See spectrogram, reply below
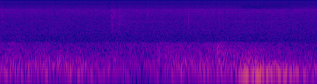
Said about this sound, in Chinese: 这个是主震的到来，汶川大地震主震。再注意听，余震到来了，又一个余震。又一个余震到来了。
